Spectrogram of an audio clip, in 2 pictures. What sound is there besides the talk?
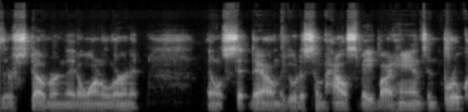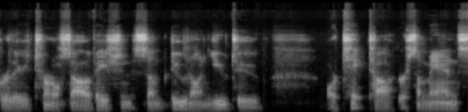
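No everyday noise stands out behind the speech.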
